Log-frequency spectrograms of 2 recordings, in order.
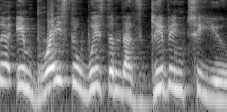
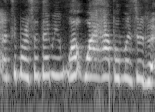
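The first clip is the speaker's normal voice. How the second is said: eager niece; 7 semitones higher, 4 dB quieter, much faster than usual. Retold or imitated. Acting out niece begging for a story.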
